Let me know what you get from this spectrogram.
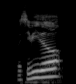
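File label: "Take cover", Spanish; hedgewars; Default es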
